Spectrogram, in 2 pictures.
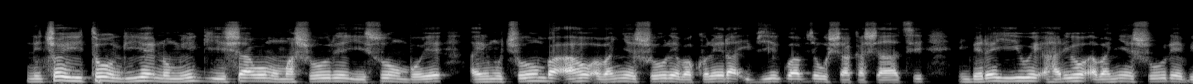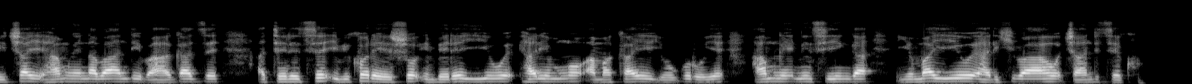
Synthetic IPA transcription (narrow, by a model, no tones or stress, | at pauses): nit͡ʃo̞jituːŋɡije̞numŋiːɡiːʃawo̞mumaʃuːɾe̞jiːsuːmbuje̞ | aɾimut͡ʃuːmbaʔaho̞ʔaβaɲe̞ʃuːɾe̞βakʰo̞ɾe̞ɾaʔivjiːɡwavjuːβuʃaːkaʃaːt͡siː | mbe̞ɾe̞jiːwe̞ɦaɾiho̞ʔaβaɲe̞ʃuːɾe̞βiːt͡ʃaje̞ɦamŋe̞naβaːndiβahaɡaze̞ | ate̞ɾe̞t͡se̞ʔiβikʰo̞ɾe̞ʃo̞ʔimbe̞ɾe̞jiːwe̞haɾimŋo̞ʔa̰makʰajejuːɡuɾuje̞ | hamŋe̞nint͡siːŋɡa | iɲumajiːwe̞haɾikʰiβaho̞t͡ʃaːndit͡se̞kʰo̞̥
